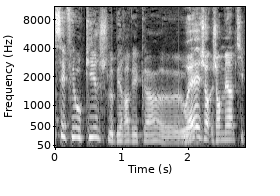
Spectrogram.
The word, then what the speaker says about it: Baerewecke: Oui, c'est beurre avec.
